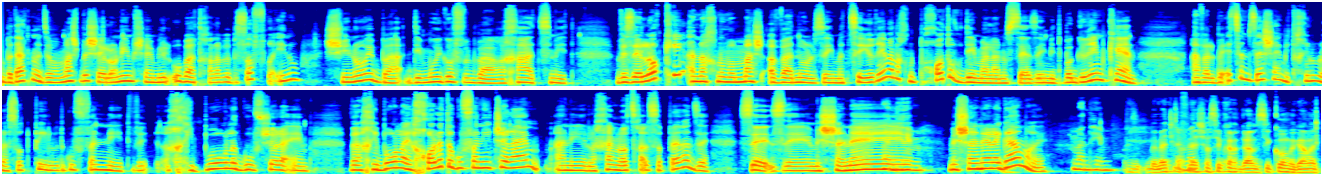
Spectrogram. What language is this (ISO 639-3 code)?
heb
